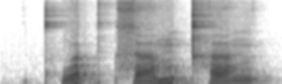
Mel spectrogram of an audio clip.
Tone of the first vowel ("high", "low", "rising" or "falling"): rising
